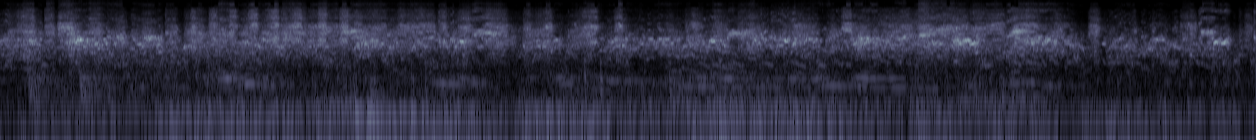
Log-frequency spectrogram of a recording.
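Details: Many budgerigars in an aviary chirping together, dense high warbling chatter running continuously, with faint low tones in the background.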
